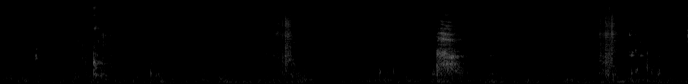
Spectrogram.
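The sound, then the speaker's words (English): Sips and swallows of water, four soft wet gulps spaced roughly evenly over a few seconds, quiet with no talking. “One second, let me take a sip of water because my mouth is dry.”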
